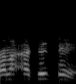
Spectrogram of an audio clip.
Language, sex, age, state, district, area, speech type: Santali, male, 60+, Odisha, Mayurbhanj, rural, conversation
